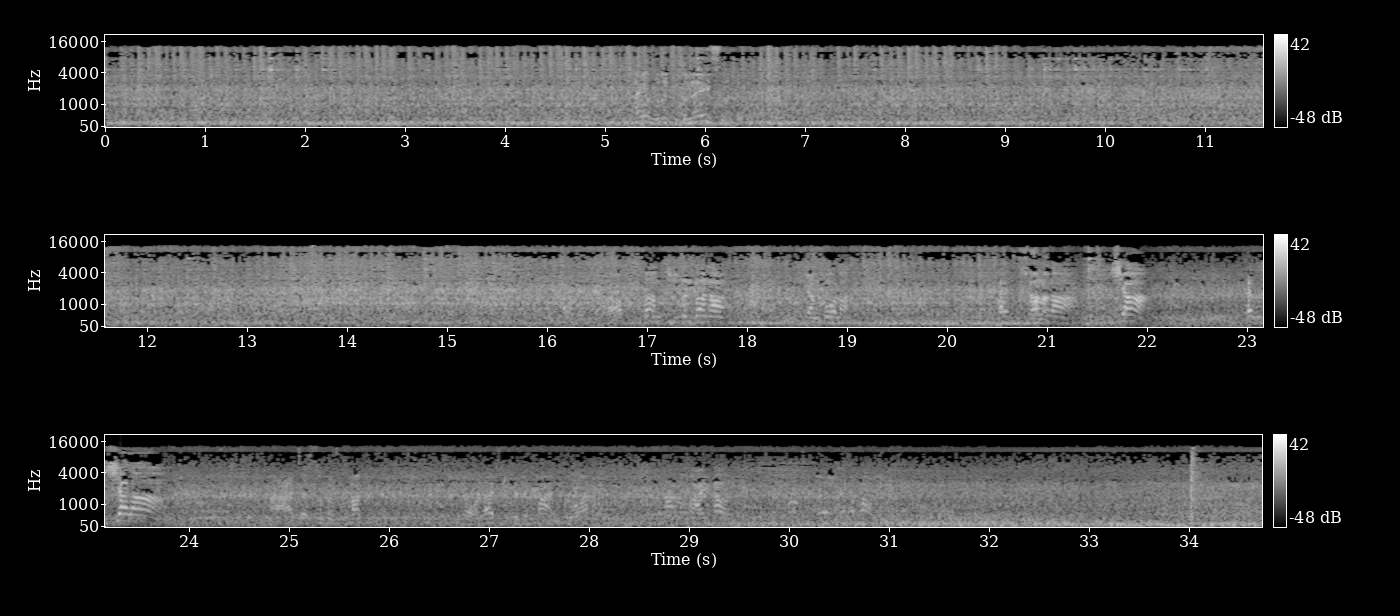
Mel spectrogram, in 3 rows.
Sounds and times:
Speech: 5.2s - 6.5s, 16.0s - 17.9s, 18.6s - 19.1s, 20.5s - 22.1s, 23.0s - 23.8s, 24.8s - 25.8s, 26.7s - 28.1s, 28.7s - 31.0s.

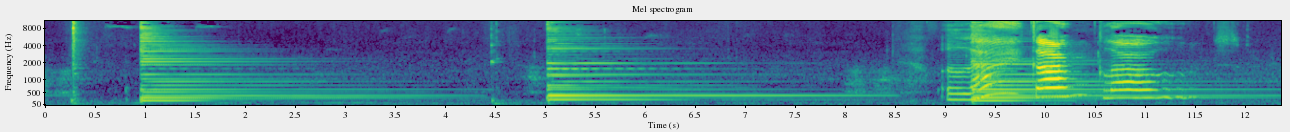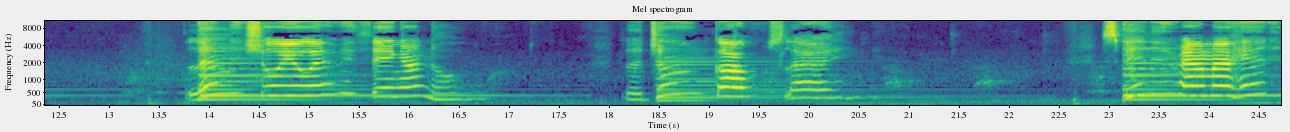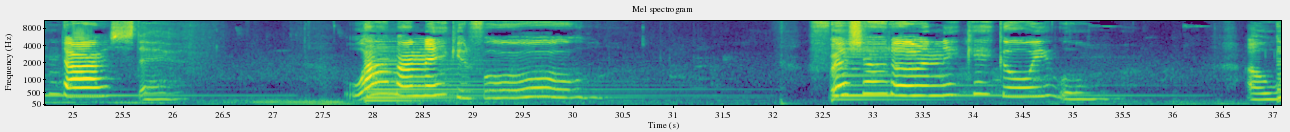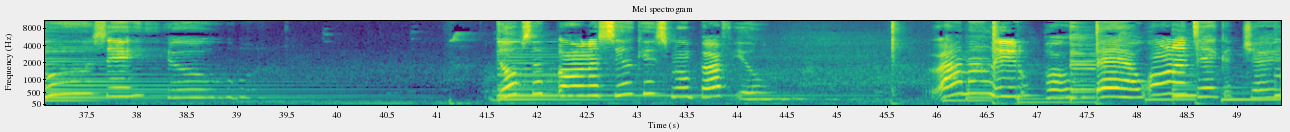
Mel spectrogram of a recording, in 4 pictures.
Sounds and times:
Music: 1.0s - 8.0s, 9.1s - 13.1s, 13.8s - 22.4s, 23.1s - 49.4s.

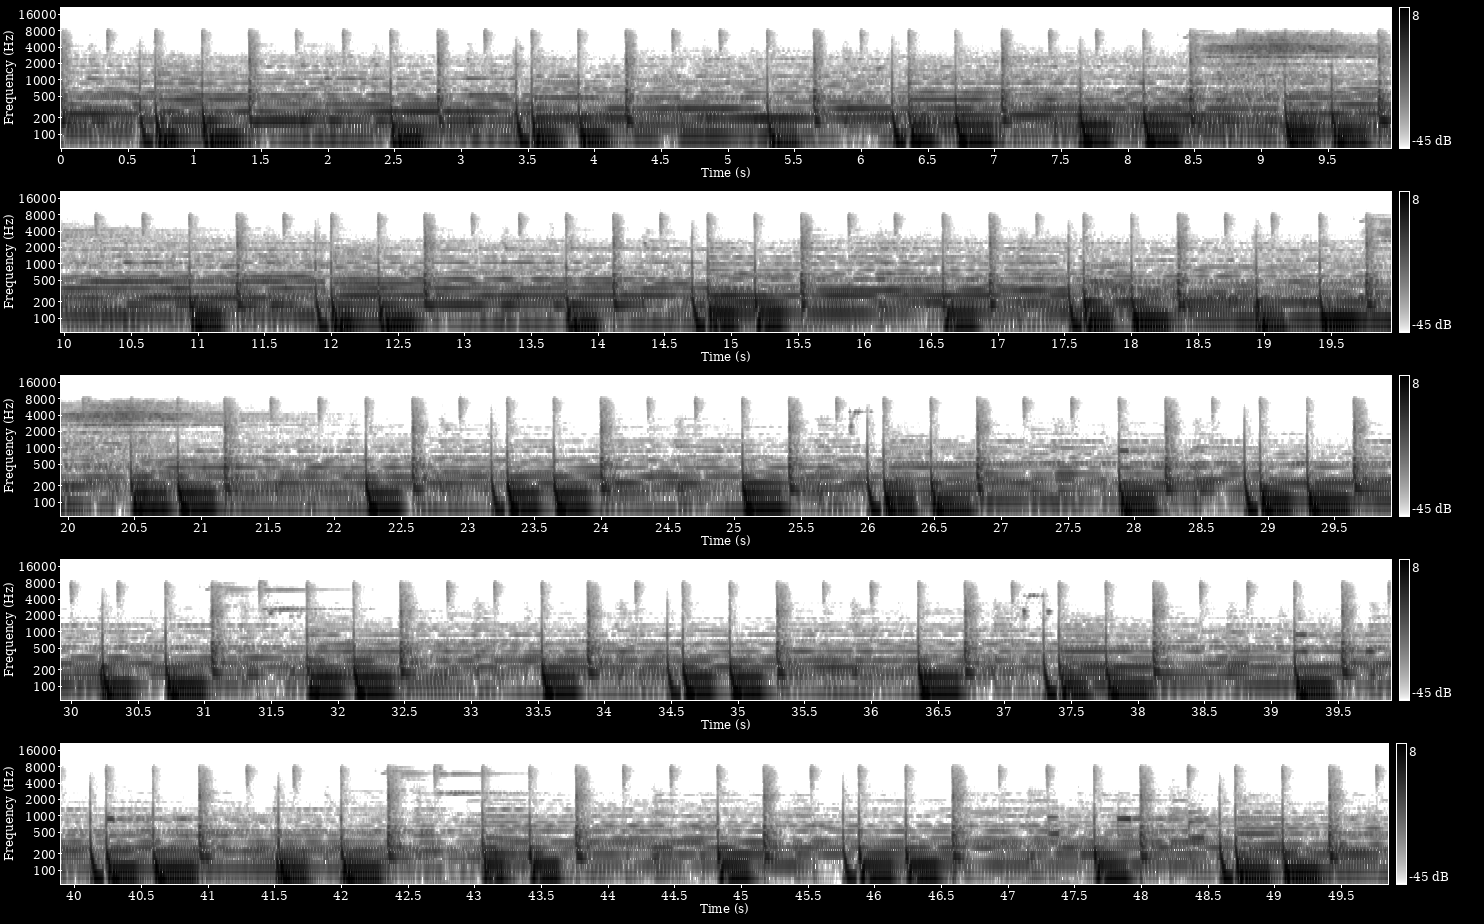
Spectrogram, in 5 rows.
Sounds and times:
Music: 0.0s - 49.8s.

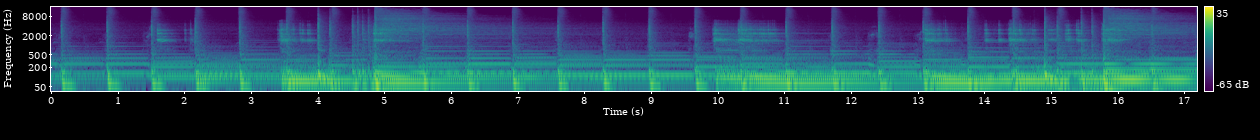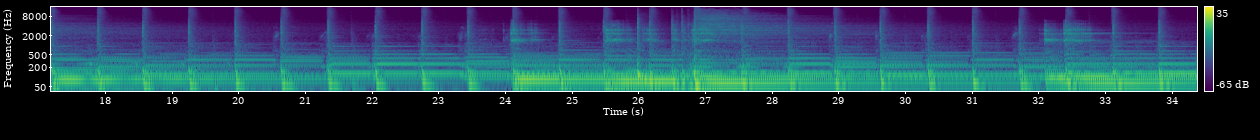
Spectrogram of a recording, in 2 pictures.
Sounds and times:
Grunge: 0.0s - 34.3s
Progressive rock: 0.0s - 34.3s.

